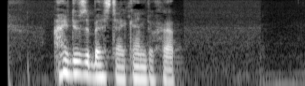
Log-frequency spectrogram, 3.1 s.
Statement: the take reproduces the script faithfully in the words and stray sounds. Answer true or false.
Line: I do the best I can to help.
true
